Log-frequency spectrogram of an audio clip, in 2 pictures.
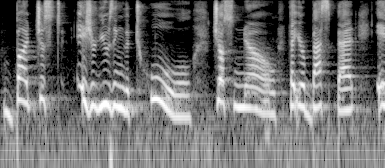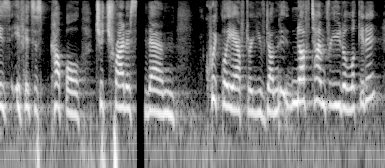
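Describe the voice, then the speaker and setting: Brief: loud, animated Brooklyn woman, middle-aged, presenter, slightly high voice. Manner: loud, animated, quick talker. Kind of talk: conference presentation and Q&A.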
